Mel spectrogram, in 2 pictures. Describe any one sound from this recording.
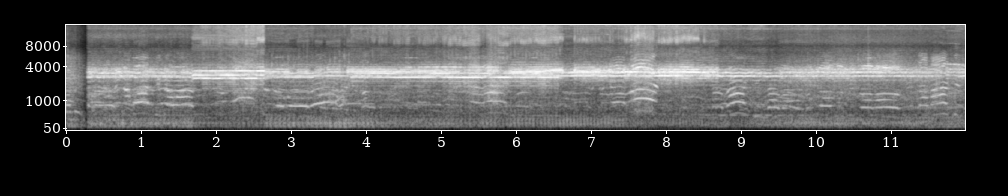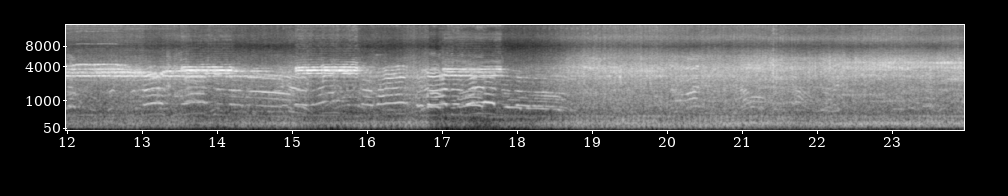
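Motorcycle engines rumble and idle close by.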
